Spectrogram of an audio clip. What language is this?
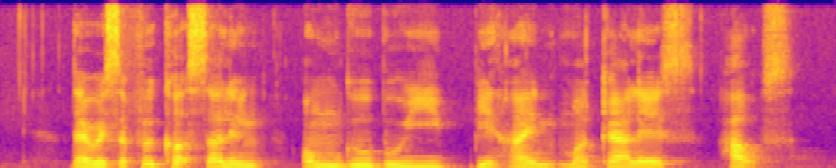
English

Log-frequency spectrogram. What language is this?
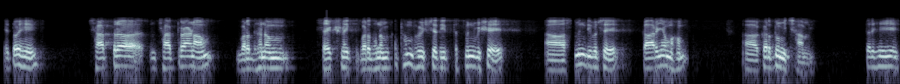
Sanskrit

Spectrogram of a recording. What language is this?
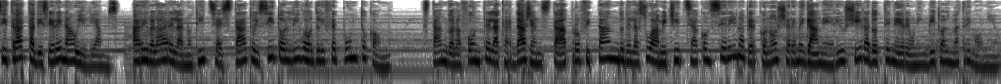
Italian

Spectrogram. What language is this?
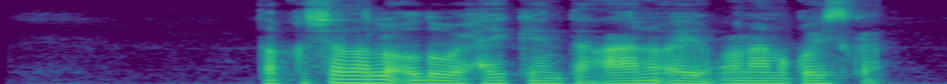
Somali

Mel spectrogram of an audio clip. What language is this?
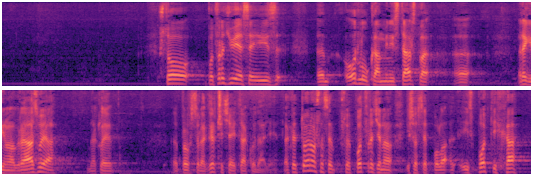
Croatian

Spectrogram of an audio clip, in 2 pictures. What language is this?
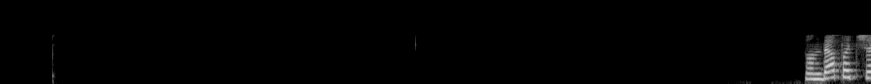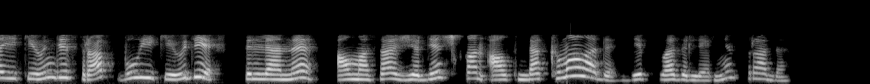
Kazakh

